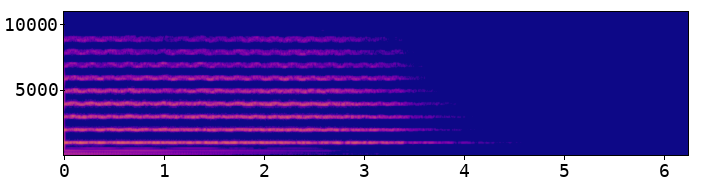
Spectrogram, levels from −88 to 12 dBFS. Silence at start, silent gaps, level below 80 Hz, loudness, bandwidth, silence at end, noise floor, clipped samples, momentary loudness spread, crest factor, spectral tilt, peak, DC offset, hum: 0 s; none; -88 dBFS; -33 LUFS; 9.6 kHz; 2.55 s; under -90 dBFS; under 0.1%; 10 LU; 18 dB; 0.5 dB/octave; -20 dBFS; under 0.1%; none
